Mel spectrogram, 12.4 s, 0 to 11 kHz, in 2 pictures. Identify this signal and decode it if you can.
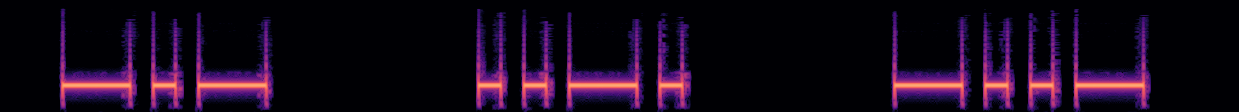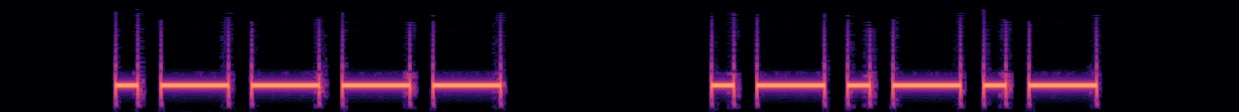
Morse code, heard as a keyed tone, about 10 wpm, spaced as for 6 wpm, 800 Hz. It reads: KFX1.
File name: LEZIONI / 10 SIGNS / 10C DOT ws 10wpm 4213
